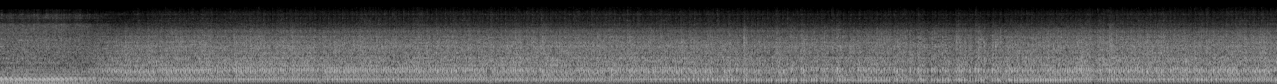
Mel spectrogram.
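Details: Pony motor of a 1950s Caterpillar 955 Traxcavator, 60+ years old, after an oil change and new spark plugs: it settles into a smooth, even idle after a brief rev, with no misfires or rattles. It idles well.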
